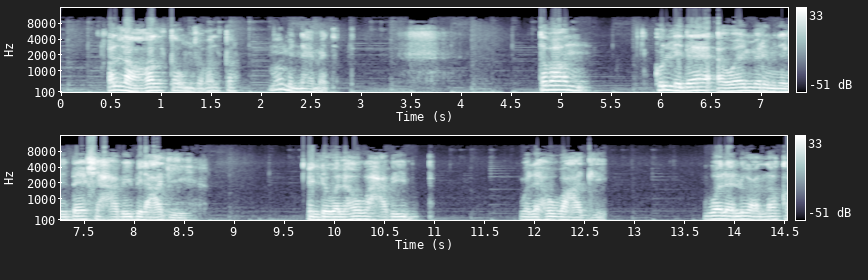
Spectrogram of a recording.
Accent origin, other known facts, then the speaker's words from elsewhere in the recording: Egypt; انا حسيت ان انا بتشرف ان انا شاب مصري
